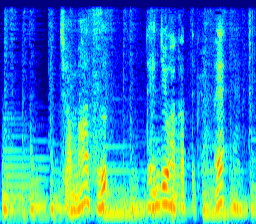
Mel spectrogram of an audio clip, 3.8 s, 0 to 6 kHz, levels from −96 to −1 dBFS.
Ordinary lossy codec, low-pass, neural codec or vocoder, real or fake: none; 5.4 kHz; none; real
